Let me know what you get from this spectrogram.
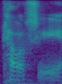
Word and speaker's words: Kelsey: when I go to Starbucks coffee and I say my name is Kelsey and they're like, Kelly? And I'm like, no, Kelsey.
